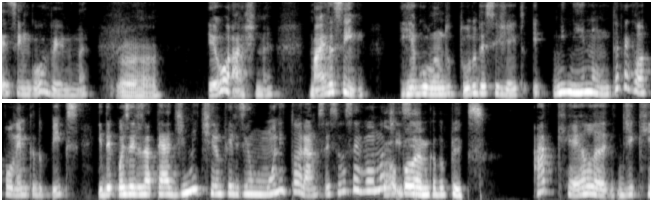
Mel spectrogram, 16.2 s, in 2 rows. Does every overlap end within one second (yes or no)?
yes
